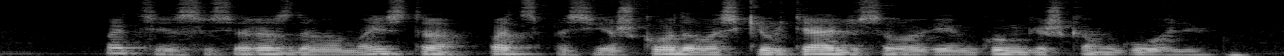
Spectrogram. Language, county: Lithuanian, Vilnius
